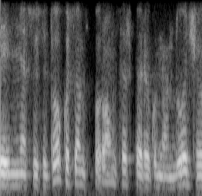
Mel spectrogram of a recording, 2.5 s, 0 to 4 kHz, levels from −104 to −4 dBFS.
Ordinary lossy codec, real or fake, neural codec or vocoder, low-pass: Opus, 16 kbps; fake; vocoder, 44.1 kHz, 128 mel bands, Pupu-Vocoder; 3.6 kHz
